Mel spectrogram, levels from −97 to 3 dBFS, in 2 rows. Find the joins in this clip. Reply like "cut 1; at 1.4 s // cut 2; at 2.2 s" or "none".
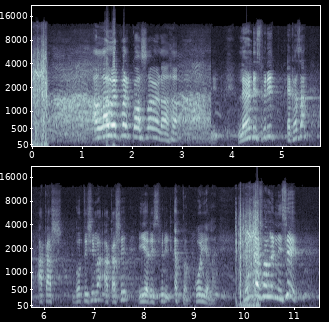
cut 1; at 3.6 s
